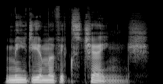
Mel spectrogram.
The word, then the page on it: medium of exchange: British English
